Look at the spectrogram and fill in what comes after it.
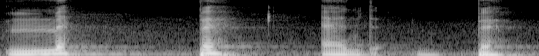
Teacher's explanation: sounds are basically bilabial sounds because they involve both lips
